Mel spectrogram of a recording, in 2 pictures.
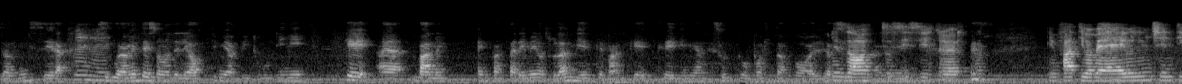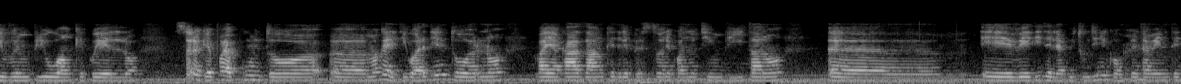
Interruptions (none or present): present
